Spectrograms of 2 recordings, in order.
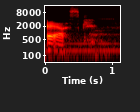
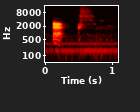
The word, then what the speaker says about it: ask: so anyway the ask the sk sound is ask it's not ax so that's a big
